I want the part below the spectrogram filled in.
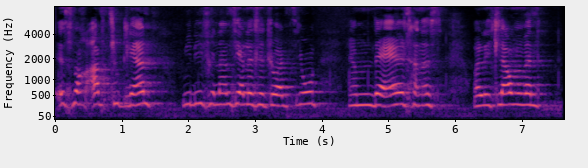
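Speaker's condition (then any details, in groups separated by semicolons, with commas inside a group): Cerebral palsy, spastic, arms and legs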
